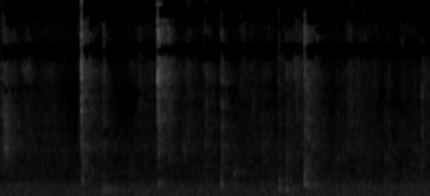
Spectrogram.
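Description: A pit bull at its bowl, chewing and licking its lips: a few sharp clicks, roughly one a second, over a low steady hum.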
